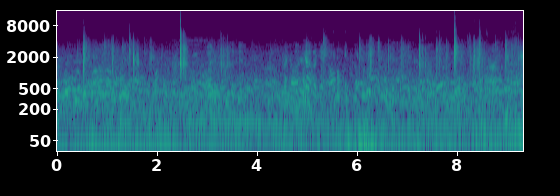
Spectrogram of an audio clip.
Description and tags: The sound of competitive boules during the French National Championships 2007. Includes the sounds of boules hitting each other and the backboard.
